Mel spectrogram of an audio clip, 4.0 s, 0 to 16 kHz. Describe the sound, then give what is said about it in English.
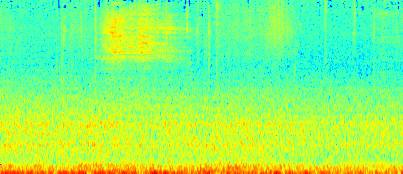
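A car on Pirelli Sottozero winter tires roars steadily and loudly at 50 miles an hour through a long sweeping curve, a dense low engine and road rumble with a hint of rising strain and a little front wheel slip. “Here I am, 50 miles an hour into this nice sweeping, swooping curve.”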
